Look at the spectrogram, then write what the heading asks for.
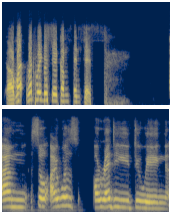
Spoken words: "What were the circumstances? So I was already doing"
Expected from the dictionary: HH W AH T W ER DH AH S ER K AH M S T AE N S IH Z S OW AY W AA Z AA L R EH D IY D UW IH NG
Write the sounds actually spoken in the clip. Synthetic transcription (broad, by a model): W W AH T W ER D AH S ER K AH M S T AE N S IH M S OW AY W AA Z AA L R EH D IY D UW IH NG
